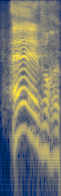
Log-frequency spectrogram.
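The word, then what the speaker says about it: Esvres: Comment ça se prononce? Hèvre-sur-Indre. Èvre, comme Èvre lave-toi et danse avec la vie.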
